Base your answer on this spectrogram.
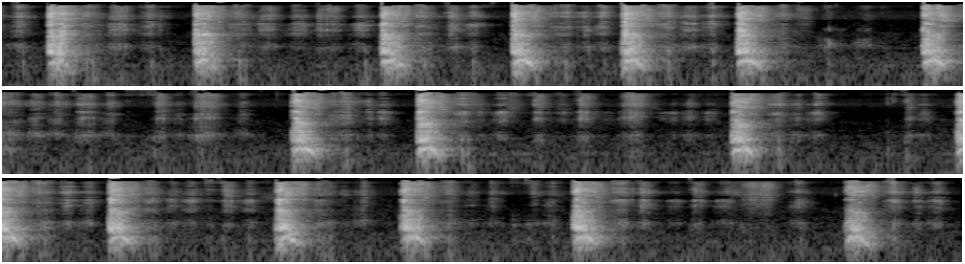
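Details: Maui, a dog testing the patience of his big brother, barks in short sharp bursts, about seventeen over eighteen seconds, coming in irregular runs of quick pairs and single yaps with short pauses between.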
